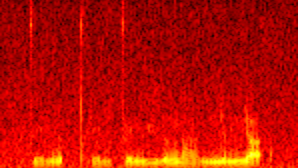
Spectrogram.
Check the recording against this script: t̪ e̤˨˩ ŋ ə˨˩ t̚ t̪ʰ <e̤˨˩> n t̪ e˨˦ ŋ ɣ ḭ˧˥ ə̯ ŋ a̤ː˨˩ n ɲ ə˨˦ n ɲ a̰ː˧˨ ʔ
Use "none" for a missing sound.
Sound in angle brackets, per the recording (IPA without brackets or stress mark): e̤˨˩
